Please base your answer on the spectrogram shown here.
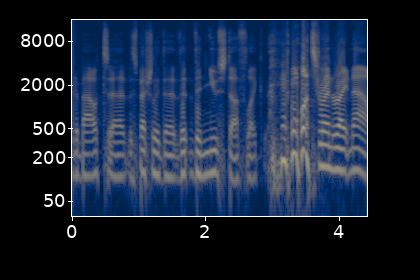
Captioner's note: laughs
